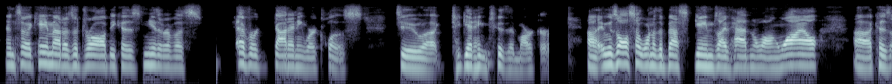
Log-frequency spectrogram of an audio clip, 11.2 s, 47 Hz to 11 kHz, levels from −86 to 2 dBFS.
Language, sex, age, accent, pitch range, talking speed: English, male, 30-49, American, 140-170 Hz, 210 wpm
